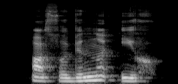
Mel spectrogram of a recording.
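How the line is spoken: Snort. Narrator (Russian): фыркнул мэтр

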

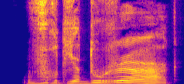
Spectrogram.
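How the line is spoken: Exasperated exhale. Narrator (Russian): выдохнул Кир

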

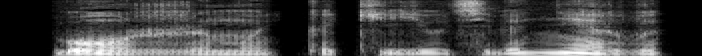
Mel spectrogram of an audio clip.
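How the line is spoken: Quiet. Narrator (Russian): тихо сказала Варвара

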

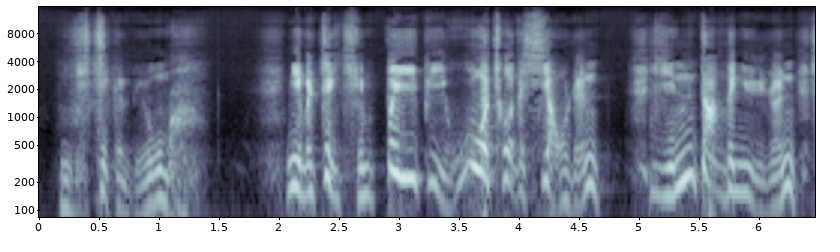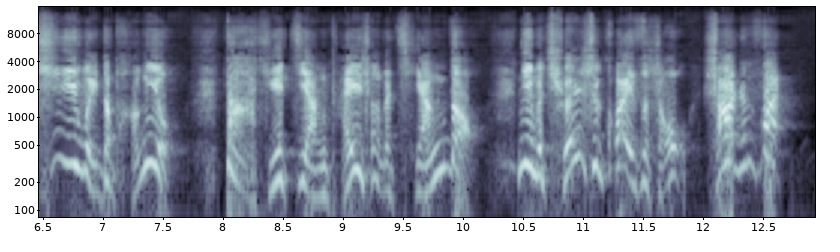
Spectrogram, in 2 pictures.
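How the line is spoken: Shocked furious shouting. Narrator (Chinese): 马利奇极其震惊，怒不可遏地大声地叫道

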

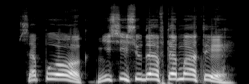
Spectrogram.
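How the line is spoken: Shouted. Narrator (Russian): крикнул Хасан

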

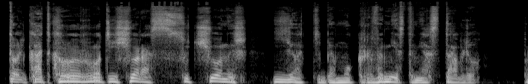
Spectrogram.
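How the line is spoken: Platoon commander hissing through teeth. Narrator (Russian): процедил сквозь зубы комзвод

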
